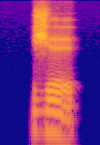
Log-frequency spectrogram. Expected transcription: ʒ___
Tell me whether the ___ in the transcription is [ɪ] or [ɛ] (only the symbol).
ɛ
